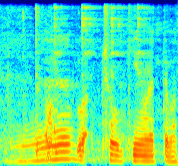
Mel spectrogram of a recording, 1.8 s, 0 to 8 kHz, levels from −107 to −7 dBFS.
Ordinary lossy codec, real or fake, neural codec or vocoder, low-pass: none; fake; codec, 16 kHz, 16 kbps, FreqCodec, smaller model; 7.2 kHz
